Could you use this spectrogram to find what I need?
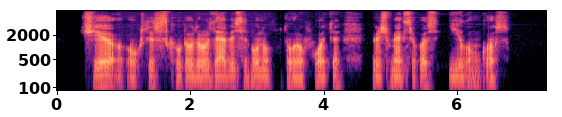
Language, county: Lithuanian, Kaunas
